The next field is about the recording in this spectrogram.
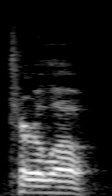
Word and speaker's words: Turlough: and the actor Mark Strickland, who played Turlough. – Oh yeah, sure, absolutely. Did I get the name right? – Turlough, yes.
